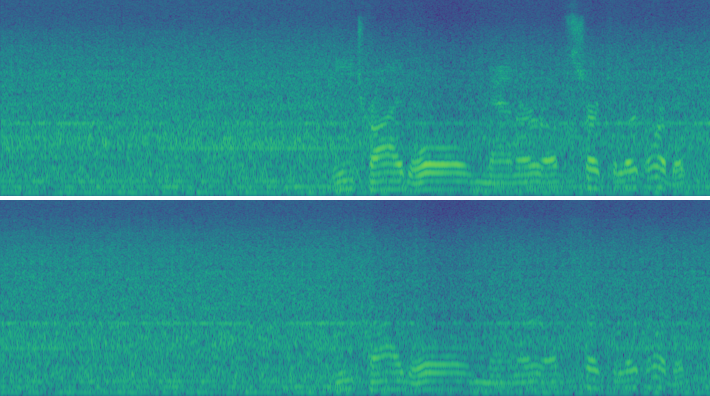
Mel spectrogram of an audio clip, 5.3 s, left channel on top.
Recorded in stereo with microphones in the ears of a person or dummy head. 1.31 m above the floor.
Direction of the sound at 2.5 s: 60° left (ahead or behind).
